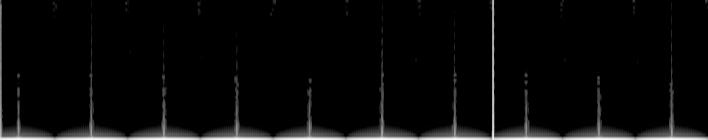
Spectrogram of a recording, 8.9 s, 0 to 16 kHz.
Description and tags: Palpitation is a sound that trys to reproduce the sound that make the hearth during a stress period. I generated a sound at 110 Hz with the “dent de sie” effect. Then i change the duration of the sound to make it very slow.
